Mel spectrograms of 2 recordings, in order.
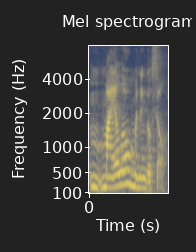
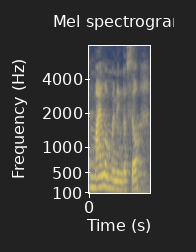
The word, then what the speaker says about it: myelomeningocele: What form of spina bifida I want to talk about that's the most common is called myelomeningocele. I think it's actually said myelomeningocele, but since I'm breaking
